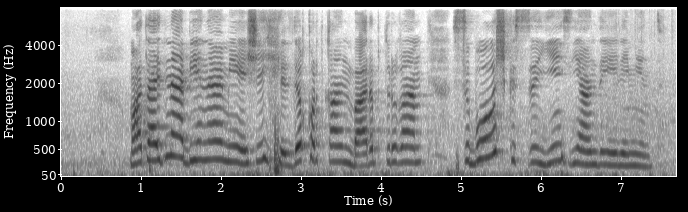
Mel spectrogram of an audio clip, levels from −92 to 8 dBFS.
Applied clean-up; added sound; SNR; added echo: none; Bird; 14 dB; none.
